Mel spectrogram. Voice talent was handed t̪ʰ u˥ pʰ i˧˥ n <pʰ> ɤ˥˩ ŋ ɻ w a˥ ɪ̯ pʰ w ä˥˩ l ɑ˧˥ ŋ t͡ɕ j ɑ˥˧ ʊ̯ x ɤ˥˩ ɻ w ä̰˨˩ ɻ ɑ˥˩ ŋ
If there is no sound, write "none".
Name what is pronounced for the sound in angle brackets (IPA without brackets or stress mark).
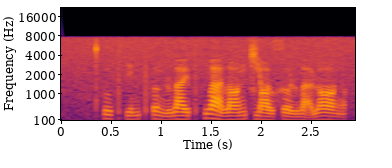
pʰ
